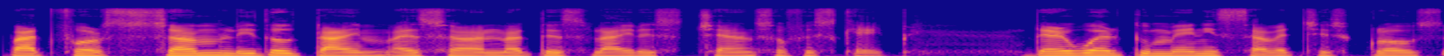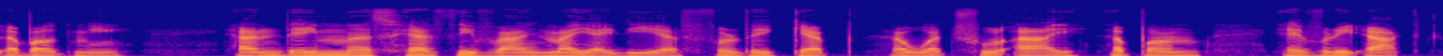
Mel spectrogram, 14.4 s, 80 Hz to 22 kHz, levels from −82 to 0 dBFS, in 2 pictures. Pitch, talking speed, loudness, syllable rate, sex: 125 Hz, 155 wpm, -23 LUFS, 4.5 syllables/s, male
